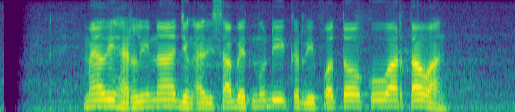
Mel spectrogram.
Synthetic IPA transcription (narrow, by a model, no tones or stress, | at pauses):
mɛliɦɛrlinad͡ʒɨŋelisabɛt̪̚mudikɨrdifɔt̪ɔkuwart̪awan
